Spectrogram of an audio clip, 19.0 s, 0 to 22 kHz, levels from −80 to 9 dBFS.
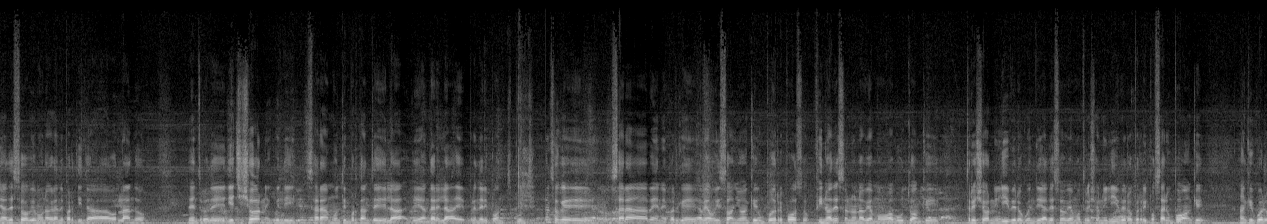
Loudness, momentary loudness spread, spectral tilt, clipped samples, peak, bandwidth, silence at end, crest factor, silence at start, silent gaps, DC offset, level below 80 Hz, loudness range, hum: -17 LUFS; 6 LU; -5 dB/octave; under 0.1%; 0 dBFS; 19.5 kHz; 0 s; 16 dB; 0 s; none; under 0.1%; -46 dBFS; 1 LU; none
